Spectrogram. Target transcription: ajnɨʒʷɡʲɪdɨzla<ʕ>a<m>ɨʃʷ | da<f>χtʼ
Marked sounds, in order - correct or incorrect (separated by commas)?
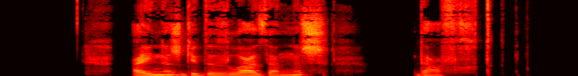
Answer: incorrect, incorrect, correct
